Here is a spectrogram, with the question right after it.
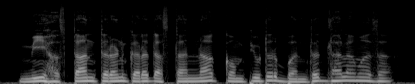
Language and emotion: Marathi, sad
